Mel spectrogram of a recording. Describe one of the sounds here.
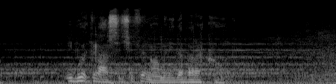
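A man sings expressively through a microphone.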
